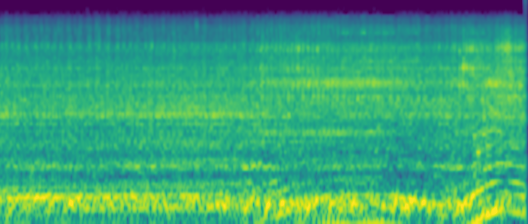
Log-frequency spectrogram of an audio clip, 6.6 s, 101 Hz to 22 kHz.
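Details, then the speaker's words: 1989 Evinrude Yachtwin 6 hp two-stroke outboard in test tank, smokes: flat unchanged drone through first three-quarters of throttle, revs climb only at full throttle; hesitation, owner unsure if carburetor or fuel pump, fuel pump appears previously opened. "about three quarters of the throttle nothing happens and then when you hit the end of it then it starts to pick up RPM so I don't know whether that's a a carburetor issue or or a fuel pump"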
